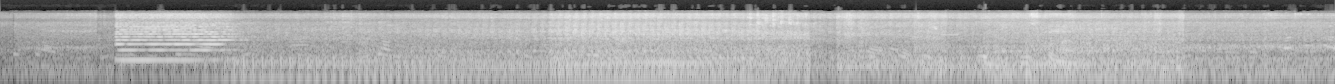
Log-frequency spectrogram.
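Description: A vehicle horn toots once, briefly, about a second in, followed by an engine running close by, its rhythmic low note swelling loudest around the middle and again near the end, with voices in the background.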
